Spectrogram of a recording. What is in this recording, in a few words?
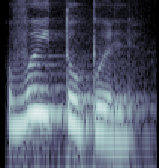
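"вый тупыль", Komi, female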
